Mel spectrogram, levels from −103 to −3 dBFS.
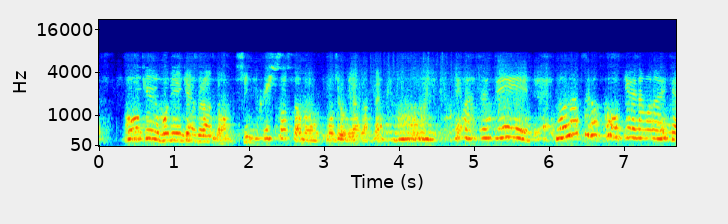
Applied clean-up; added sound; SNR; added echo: neural separator model SepFormer DNS4.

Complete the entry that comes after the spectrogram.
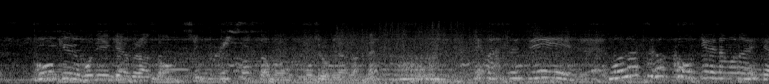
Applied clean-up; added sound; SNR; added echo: none; Aircraft; 12 dB; reverberation time 0.3 s.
